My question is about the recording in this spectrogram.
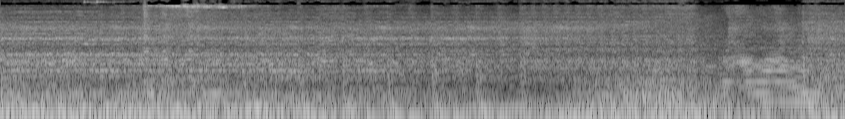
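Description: Loud music with heavy bass playing over an arena's sound system. Near the end it changes to a quick pulsing pattern.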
